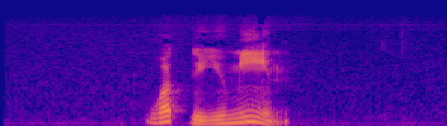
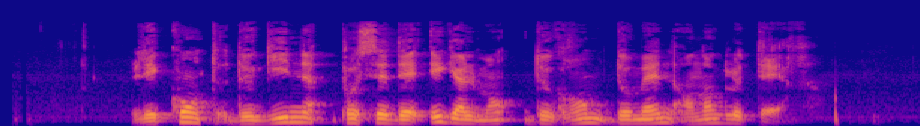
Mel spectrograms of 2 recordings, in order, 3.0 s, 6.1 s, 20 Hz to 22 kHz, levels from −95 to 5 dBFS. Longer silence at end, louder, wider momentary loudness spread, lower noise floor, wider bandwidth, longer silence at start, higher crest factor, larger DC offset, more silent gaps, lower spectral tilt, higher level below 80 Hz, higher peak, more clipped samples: first, 1.05 s vs 0.55 s; about the same, -29 LUFS vs -27 LUFS; second, 7 LU vs 10 LU; about the same, -68 dBFS vs -68 dBFS; first, 13 kHz vs 11 kHz; about the same, 1 s vs 0.9 s; about the same, 22 dB vs 20 dB; neither; neither; about the same, -5.5 dB/octave vs -5 dB/octave; first, -64 dBFS vs -78 dBFS; second, -12 dBFS vs -8 dBFS; neither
